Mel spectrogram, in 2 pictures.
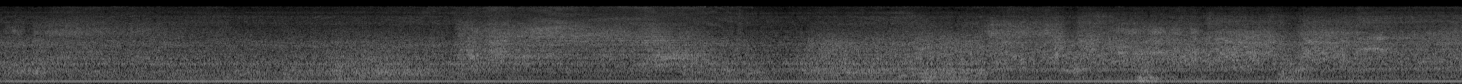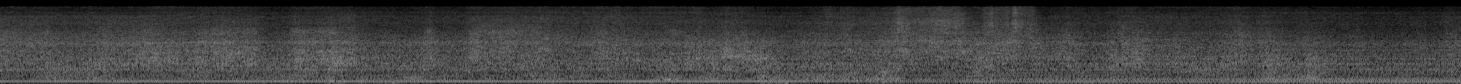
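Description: High-pressure washer jet spraying water onto a car's body panels: a hiss of spray that swells and fades as the jet is moved across the car, over a steady low hum.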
